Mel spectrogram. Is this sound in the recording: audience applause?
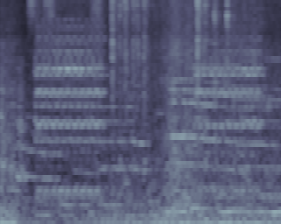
no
